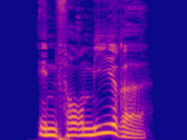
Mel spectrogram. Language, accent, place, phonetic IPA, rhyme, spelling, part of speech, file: German, Germany, Berlin, [ɪnfɔʁˈmiːʁə], -iːʁə, informiere, verb, De-informiere.ogg
- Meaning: inflection of informieren: 1. first-person singular present 2. singular imperative 3. first/third-person singular subjunctive I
